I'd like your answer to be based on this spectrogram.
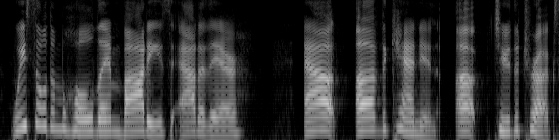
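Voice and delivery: loud, bad, fake American accent. Retelling what a man said he saw, in a terrible American accent. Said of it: "I have to do an American accent".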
